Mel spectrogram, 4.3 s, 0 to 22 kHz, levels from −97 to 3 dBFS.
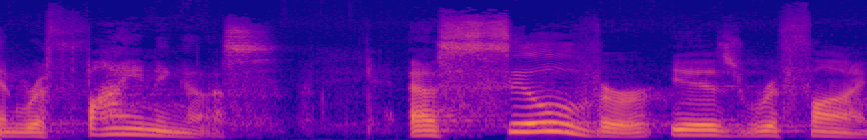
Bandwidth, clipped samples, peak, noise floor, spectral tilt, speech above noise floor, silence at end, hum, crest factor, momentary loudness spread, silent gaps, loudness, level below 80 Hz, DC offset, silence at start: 19 kHz; under 0.1%; -14 dBFS; -61 dBFS; -5 dB/octave; 29 dB; 0 s; none; 18 dB; 12 LU; none; -33 LUFS; -84 dBFS; under 0.1%; 0 s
